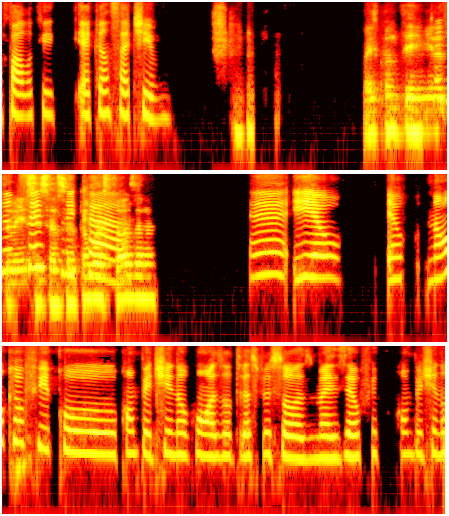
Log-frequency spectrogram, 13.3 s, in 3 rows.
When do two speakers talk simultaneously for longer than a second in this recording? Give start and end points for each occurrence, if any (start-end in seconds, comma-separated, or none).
4.3-5.8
